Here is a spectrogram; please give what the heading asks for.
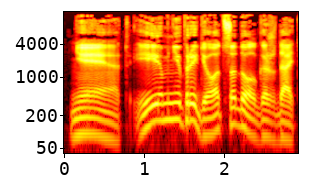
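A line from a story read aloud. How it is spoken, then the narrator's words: Calm. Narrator (Russian): спокойно отвечал Билли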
